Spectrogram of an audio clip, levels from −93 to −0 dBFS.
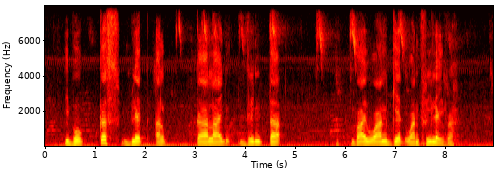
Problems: none marked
